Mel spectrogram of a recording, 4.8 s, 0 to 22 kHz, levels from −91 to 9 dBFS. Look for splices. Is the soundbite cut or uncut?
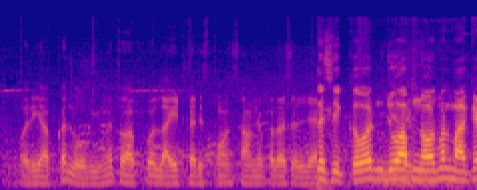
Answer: cut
